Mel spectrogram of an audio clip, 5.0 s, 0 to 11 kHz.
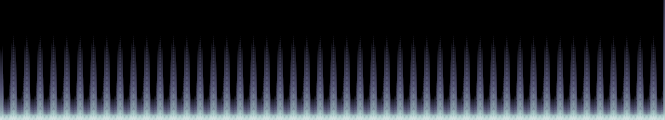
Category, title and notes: Sound effects > Electronic / Design
20 ㎐ + 30 ㎐ + 40 ㎐ blended together for kickbuilding/ drumbuilding/ soundbuilding. Any frequency merger produces higher and lower frequencies (see: wave mechanics) thus you have to re-EQ (re-equalize) the mixdown.
harmonics, sinewave, soundbuilding, sinewaves, Hz, bassbase, bassthrob, hum, 20-Hz, subspectral, 40-Hz, Fourier, electronic, ultrabass, deep, sinemix, Lissajous, 30-Hz, bass, sinusoid, kicksine, fundamental, basspulse, fundamentals, low-end, superbass, megabass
